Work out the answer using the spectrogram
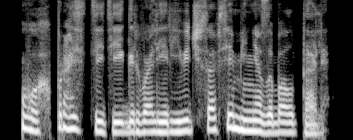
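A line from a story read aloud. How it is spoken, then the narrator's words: Pleased giggling housekeeper. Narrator (Russian): хихикнула экономка, явно довольная вниманием молодого хозяина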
